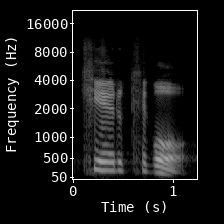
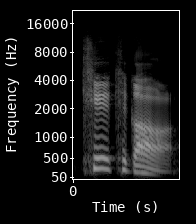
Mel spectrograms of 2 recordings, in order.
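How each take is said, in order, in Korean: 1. 이 이름은 'go' 소리로 끝나요. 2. 이 이름은 'ga' 소리로 끝나요. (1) "덴마크 사람들이 키에르케고 그게 아마 제일 가까운 것 같아요" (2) "서양 사람들은 키에르케가 이렇게 발음을 많이 합니다"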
